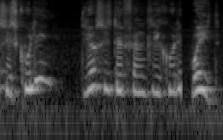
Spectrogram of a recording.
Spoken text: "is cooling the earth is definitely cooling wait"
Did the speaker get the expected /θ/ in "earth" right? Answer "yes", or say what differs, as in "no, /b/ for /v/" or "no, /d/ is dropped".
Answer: no, /s/ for /θ/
